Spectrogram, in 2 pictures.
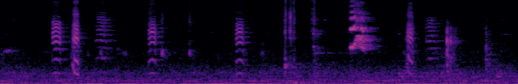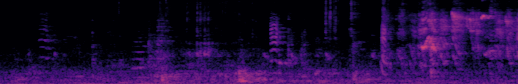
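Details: Zebra finch sounds for stimulating mating: a run of short, nasal, harmonic beeps spaced about half a second apart, ending in a burst of squeaky chatter, over low room hum.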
